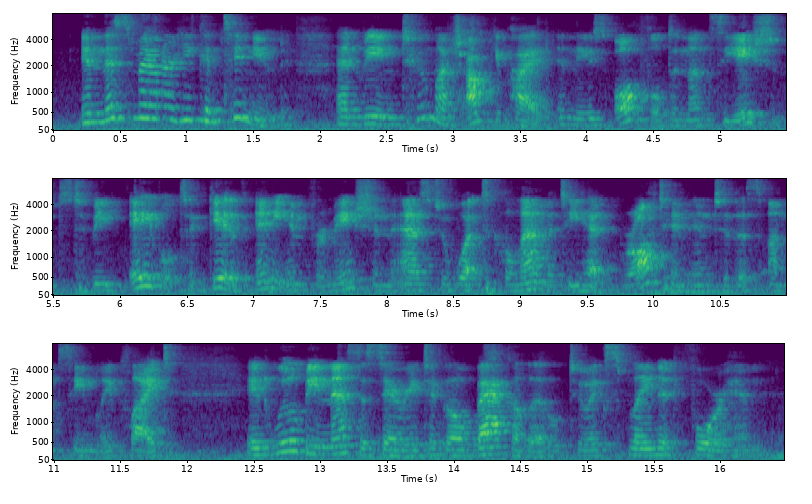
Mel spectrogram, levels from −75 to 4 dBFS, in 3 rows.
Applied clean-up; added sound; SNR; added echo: none; Train; 13 dB; reverberation time 0.4 s.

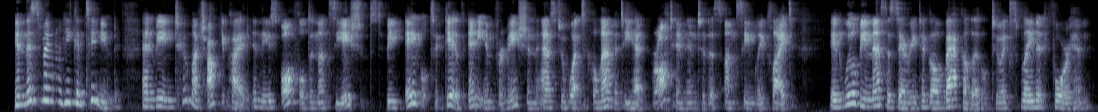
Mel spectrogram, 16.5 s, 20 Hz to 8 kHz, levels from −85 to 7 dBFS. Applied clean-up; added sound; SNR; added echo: neural mask model DeepFilterNet 3.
